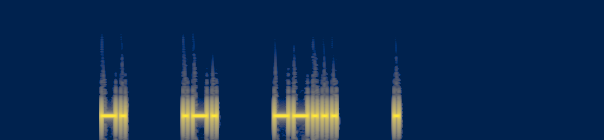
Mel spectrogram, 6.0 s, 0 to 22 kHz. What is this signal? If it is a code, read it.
Morse code, heard as a keyed tone, about 25 wpm, spaced as for 12 wpm, 700 Hz. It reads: NR7E
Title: USA Call Signs - 4x Character Spacing - 25wpm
